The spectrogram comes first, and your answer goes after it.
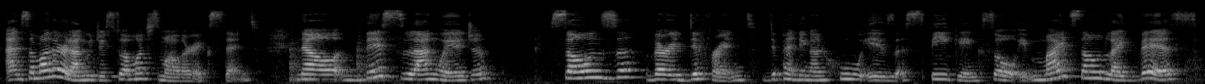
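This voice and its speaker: A woman with a Jamaican accent speaks in a fairly high voice as she explains a lesson. She talks in a clear, measured way. Her voice echoes in the room. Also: animated. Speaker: language teacher.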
